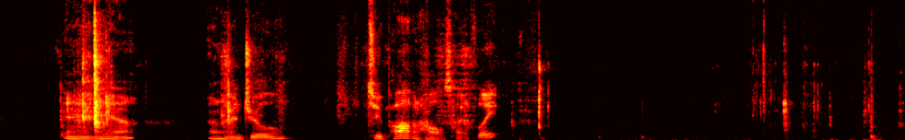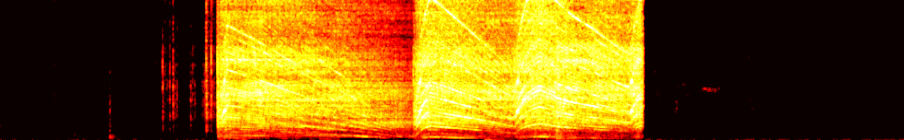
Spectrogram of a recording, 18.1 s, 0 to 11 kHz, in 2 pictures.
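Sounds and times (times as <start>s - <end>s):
electric drill drilling through metal: 11.2s - 15.5s.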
